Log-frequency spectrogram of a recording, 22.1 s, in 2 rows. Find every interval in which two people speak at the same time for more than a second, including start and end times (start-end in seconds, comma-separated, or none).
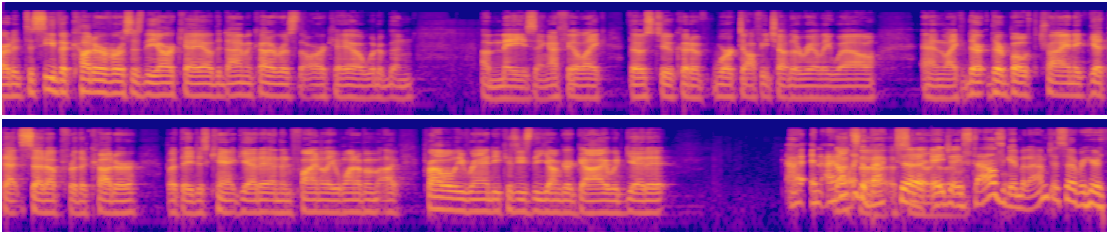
19.4-21.2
